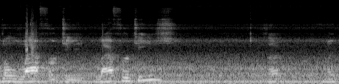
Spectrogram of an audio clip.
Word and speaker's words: Lafferty: And apparently there was this family called the Laffertys. Am I pronouncing that right?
